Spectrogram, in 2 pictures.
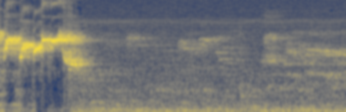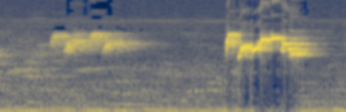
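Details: Red-whiskered bulbul morning song in the competitive singing style, used to train birds and stimulate them to sing; loud chirpy phrases open and close, with softer warbled whistles in between over a steady background hiss.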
